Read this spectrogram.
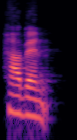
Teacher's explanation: I just put my tongue in the T position, but I don't push it out because I don't want a puff of air. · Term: flap T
